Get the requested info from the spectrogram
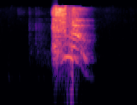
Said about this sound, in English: I feel like I gotta sneeze.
